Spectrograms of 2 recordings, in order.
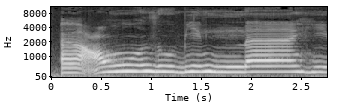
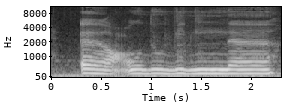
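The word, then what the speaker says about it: أعوذ بالله: a'udzubillahi minasy syaithanir rajim kesalahan umum yang terjadi ketika membaca taawudz adalah yang pertama di sini ada huruf Hamzah Hamzah itu dibacanya tidak jelas jadi bukan a mulut nya tidak dibuka ya Misalnya mungkin diantara sahabat Quran pernah ada yang mendengar orang yang wajah al-qurannya seperti ini eh Audzubillah seperti itu ya Nah ketika ada pelafalan a maka itu berarti tidak jelas berarti ini adalah tidak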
